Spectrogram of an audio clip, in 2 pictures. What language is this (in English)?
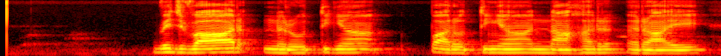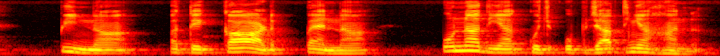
Punjabi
